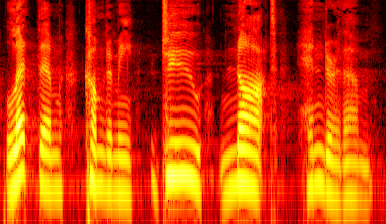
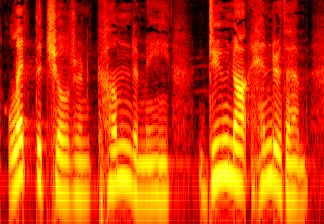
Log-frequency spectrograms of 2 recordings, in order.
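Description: First: Slow, firm command, each word pressed; preacher showing Jesus' repeated command, slow and firm. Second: Said in the usual way. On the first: Shown as a demonstration. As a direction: insist on it like an exclamation point. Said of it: "He's commanding them". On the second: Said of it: "you say the same thing twice".

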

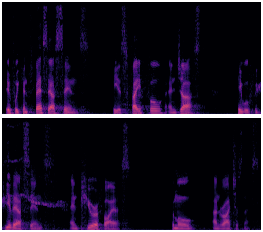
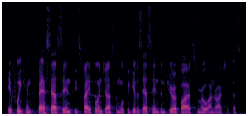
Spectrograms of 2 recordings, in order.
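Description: First: Soft, slow, phrase by phrase; measured, with pauses, sinking at the end; slow scripture reading. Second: Said in the usual way. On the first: Shown as a demonstration. Preacher quoting John to the congregation, slowly. Verse read slowly, then repeated quicker.

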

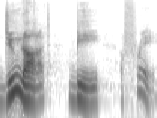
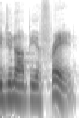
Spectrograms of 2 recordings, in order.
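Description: First: Firm command. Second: Reassuring. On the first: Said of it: "he gives us a very strong command". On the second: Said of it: "a second tone in which someone can say". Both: Shown as a demonstration.

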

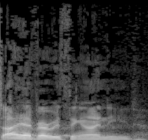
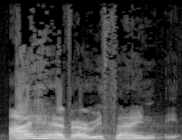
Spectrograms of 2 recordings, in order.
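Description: First: Said in the usual way. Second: Accidental Southern twang; Southern accent. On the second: Real, not acted. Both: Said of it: "I just became Southern now".

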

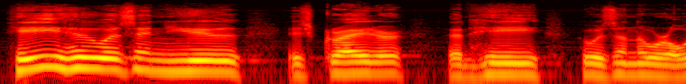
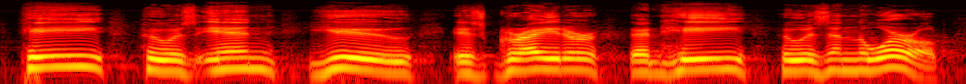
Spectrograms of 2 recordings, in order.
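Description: First: Said in the usual way. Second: Slow, measured, each word laid out for the crowd to follow; slow call-and-response. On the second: Shown as a demonstration. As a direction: lead the room through it slowly. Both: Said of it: "Will you say that with me?".

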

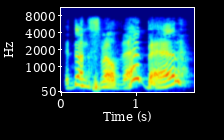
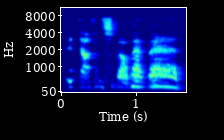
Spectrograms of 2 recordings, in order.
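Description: First: Slow, loud mock denial; loud protest. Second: Very quiet, slow confession; private inner voice. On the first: Man dodging the kitty litter chore, loud protest. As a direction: belt out the excuse. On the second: Retold or imitated. Husband in his heart dodging litter, hushed. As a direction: voice the secret thought in a hushed tone. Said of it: "But in my heart, I was really like".

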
